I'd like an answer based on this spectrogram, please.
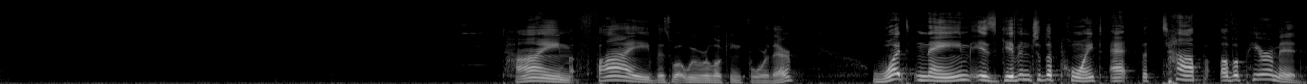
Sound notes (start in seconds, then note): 0.0 silence; 4.6 dings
